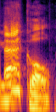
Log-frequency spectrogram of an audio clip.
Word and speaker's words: Eckle: So it's an Eckle with some C? – It's Eckle, yes. – Okay, like Freckle, but with no fra. – Like Freckle without the fra, yes.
